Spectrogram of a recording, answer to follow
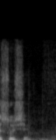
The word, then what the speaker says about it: суши: А, кстати, как правильно, суши или суси? Суси? А тогда Митсубиси или Митсубиши? Митсубиси. Значит, суси, Митсубиси.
